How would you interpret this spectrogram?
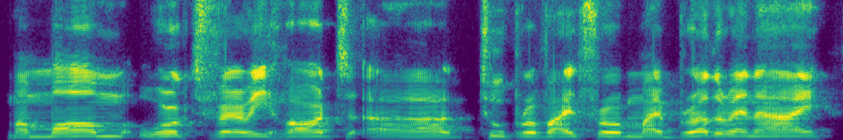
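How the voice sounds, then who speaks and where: A man in his fifties with a Belgian accent speaks as an interview guest. He tells his background in a relaxed, storytelling way, his pitch sitting in the middle range. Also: unhurried, smooth. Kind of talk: casual interview.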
